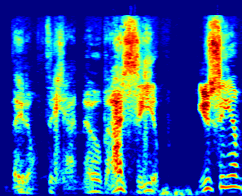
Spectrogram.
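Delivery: hushed, secretive whisper.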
